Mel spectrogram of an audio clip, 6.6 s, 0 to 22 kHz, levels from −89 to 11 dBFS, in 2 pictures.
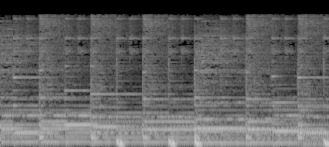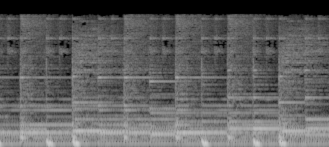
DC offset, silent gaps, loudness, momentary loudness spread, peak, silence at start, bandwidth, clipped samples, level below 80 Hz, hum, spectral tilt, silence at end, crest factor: under 0.1%; none; -20 LUFS; 2 LU; -4 dBFS; 0 s; 15.5 kHz; under 0.1%; -26 dBFS; none; -4.5 dB/octave; 0 s; 16 dB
